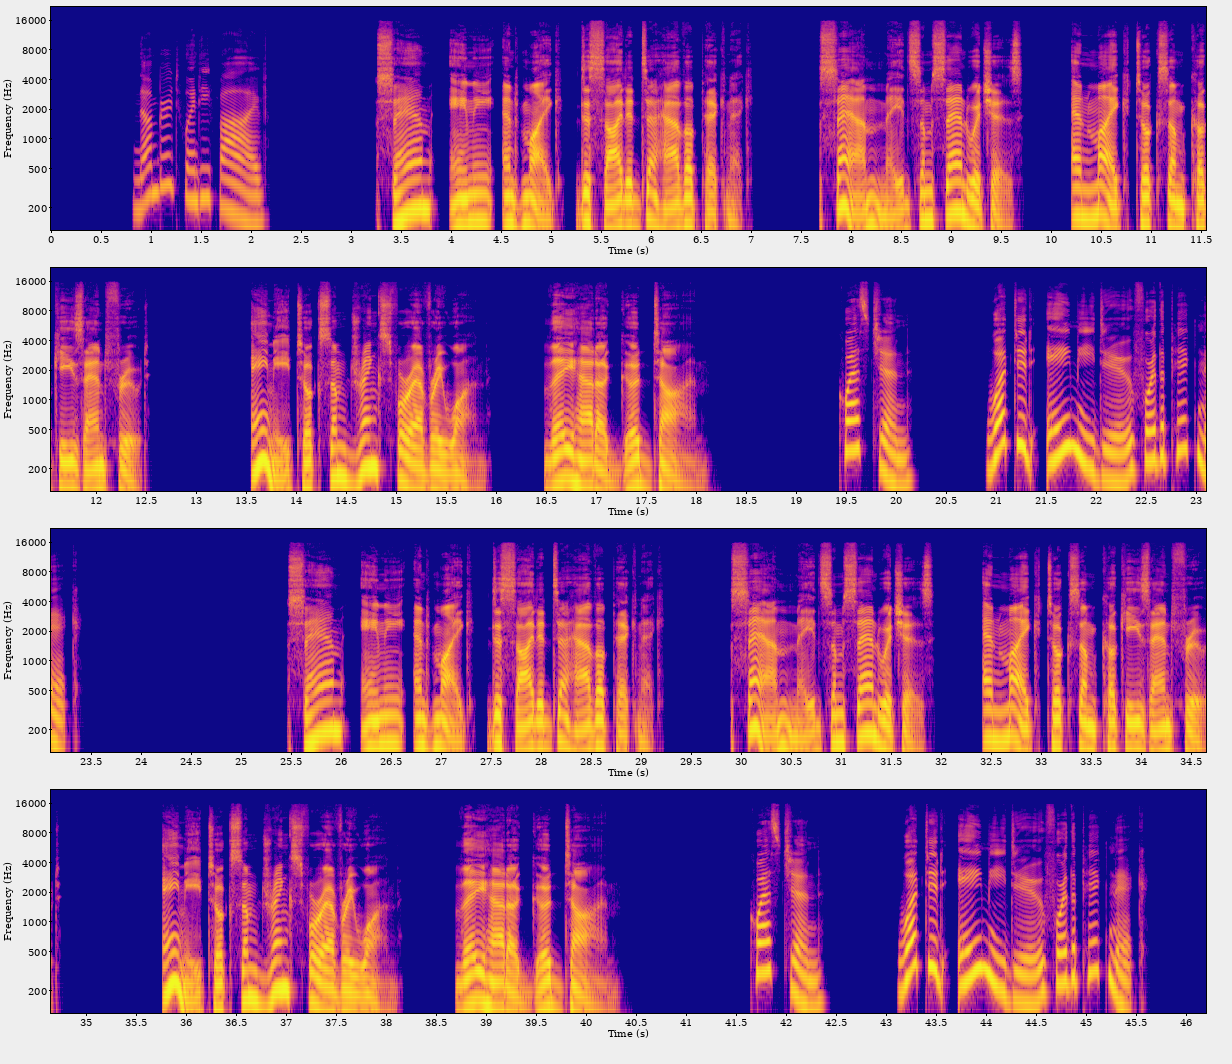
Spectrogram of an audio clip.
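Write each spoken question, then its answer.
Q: What did Amy do for the picnic?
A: She took drinks for everyone.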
